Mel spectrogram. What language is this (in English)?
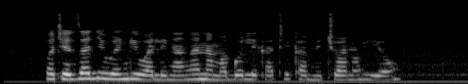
Swahili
